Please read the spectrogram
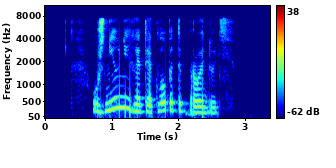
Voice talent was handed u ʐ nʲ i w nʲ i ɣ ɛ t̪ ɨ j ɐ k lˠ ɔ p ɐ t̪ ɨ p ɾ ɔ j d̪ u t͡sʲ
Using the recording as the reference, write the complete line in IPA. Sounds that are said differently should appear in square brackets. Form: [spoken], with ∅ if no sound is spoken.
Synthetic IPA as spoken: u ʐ nʲ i w nʲ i ɣ ɛ t̪ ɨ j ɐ k lˠ ɔ p ɐ t̪ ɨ p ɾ ɔ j d̪ u t͡sʲ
